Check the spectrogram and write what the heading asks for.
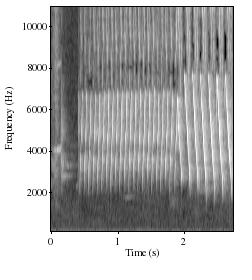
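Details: Short canary phrase for training young birds: a steady, fast trill of high notes that shifts into louder, downward-slurring whistles near the end.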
